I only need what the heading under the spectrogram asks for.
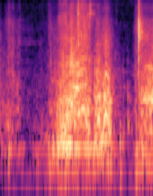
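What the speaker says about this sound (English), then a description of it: "to open the compartment, it's this zipper right here" A backpack compartment zipper is pulled open in one continuous run, close and crisp, a raspy ripping slide with a small snag near the end, with no voices.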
